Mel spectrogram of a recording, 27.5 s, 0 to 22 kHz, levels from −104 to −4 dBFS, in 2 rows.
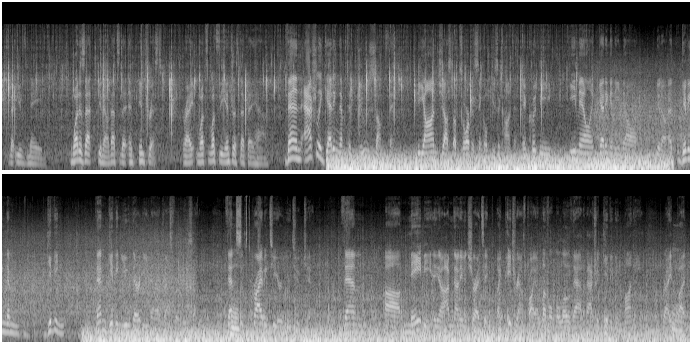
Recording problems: rain or running water; loud; throughout; 4 dB below the speech
low rumble; loud; from 6.5 to 13 s and from 15 s on; 9 dB below the speech

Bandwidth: 13.5 kHz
